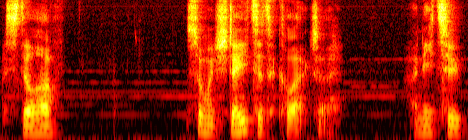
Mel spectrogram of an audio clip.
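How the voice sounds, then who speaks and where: A man's voice: medium pitch, lively intonation, a little slow, fairly bright tone, breathy edge, faint music behind. A man playing a manic, desperate physicist in a dramatic story reading, breathless and wailing. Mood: breathless despair. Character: manic, desperate male physicist obsessed with his discovery.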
